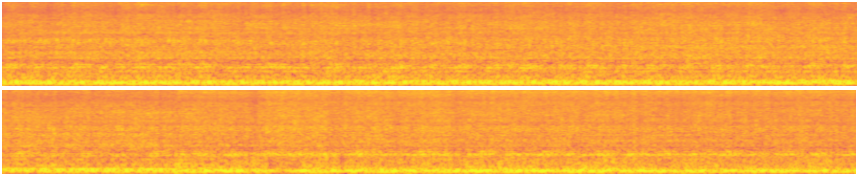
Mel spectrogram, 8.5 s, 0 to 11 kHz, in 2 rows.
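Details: Ford Falcon XC GXL's restored 351 V8, warm with thermostat open, while idle is adjusted: a smooth, even burble sitting a touch high with no miss or tapping. Normal warm idle.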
